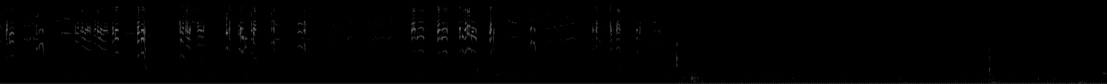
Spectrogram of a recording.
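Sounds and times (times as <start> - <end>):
high-pitched wavering chirps: 0.0 - 6.7
steady low hum: 0.0 - 11.0.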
